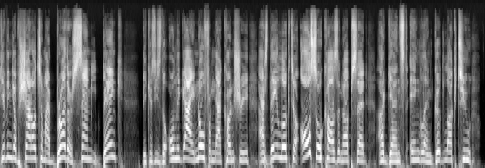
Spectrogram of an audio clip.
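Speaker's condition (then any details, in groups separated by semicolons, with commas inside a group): No condition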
